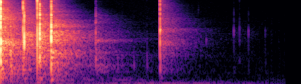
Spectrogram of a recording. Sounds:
crushing

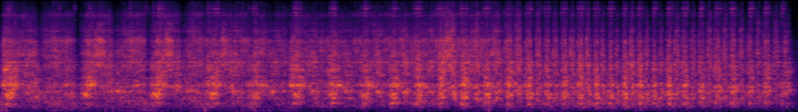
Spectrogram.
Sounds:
tools

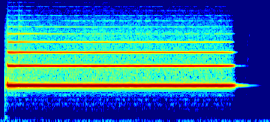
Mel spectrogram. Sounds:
music
trumpet
brass instrument
musical instrument

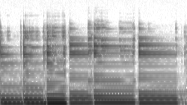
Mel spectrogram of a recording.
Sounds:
guitar
plucked string instrument
music
electric guitar
musical instrument

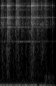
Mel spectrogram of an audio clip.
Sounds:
tambourine
musical instrument
percussion
music

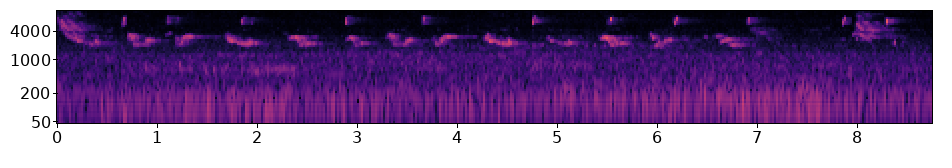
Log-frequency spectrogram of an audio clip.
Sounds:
animal
wild animals
bird

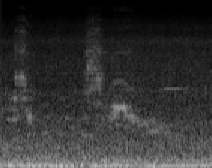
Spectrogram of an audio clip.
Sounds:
bird
wild animals
animal

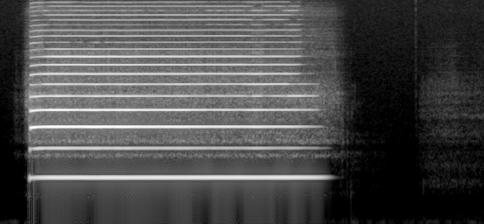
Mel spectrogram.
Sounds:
musical instrument
wind instrument
music

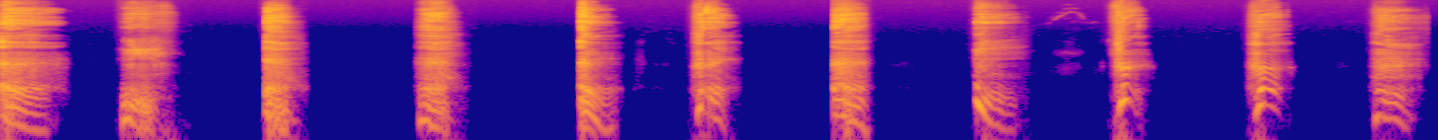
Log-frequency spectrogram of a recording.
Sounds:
human voice

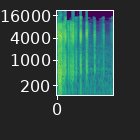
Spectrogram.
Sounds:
fart

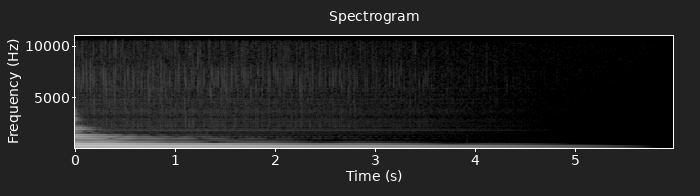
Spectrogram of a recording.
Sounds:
musical instrument
guitar
plucked string instrument
music
bass guitar

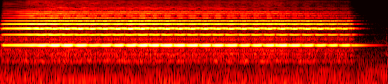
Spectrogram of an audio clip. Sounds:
musical instrument
bowed string instrument
music

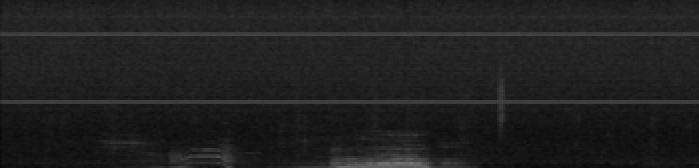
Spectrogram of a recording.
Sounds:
animal
livestock

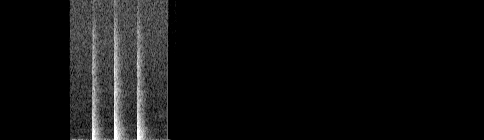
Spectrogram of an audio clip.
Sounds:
door
domestic sounds

